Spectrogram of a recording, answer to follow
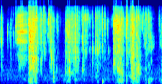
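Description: Foil wrapper of a Pokémon TCG booster pack crinkling and tearing as it is pulled open by hand, in three or four loud rustling bursts.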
